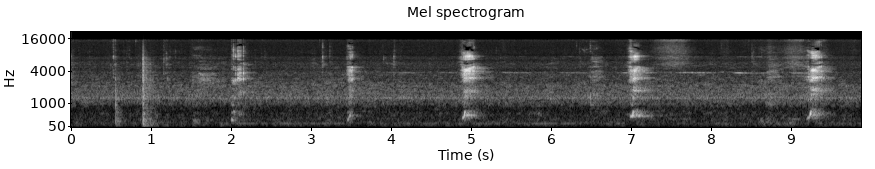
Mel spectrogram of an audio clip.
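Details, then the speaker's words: Female's real hiccups after eating very spicy green chilli with rice and dal, without drinking water: sharp, brief throat clicks with a small voiced catch, repeating irregularly every one to two seconds against quiet room noise. "जिसको मैं खा के ना हिचकी challenge करूँगी। तो देख लीजिए दोस्तों, मैं सबको खा के मुझे कितनी हिचकी आती है, और मैं पानी नहीं यूज़ करूँगी, अगर पानी यूज़ करूँगी तो हिचकी बंद हो जाएगी मेरी।"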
